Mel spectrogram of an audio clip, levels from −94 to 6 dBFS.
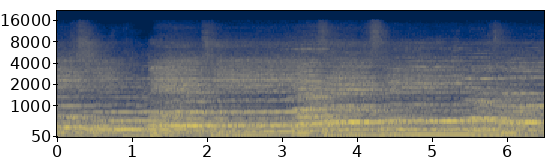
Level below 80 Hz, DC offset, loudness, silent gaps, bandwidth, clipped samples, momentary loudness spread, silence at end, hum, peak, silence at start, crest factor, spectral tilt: -34 dBFS; under 0.1%; -18 LUFS; none; 13.5 kHz; under 0.1%; 4 LU; 0 s; none; -2 dBFS; 0 s; 14 dB; -7.5 dB/octave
